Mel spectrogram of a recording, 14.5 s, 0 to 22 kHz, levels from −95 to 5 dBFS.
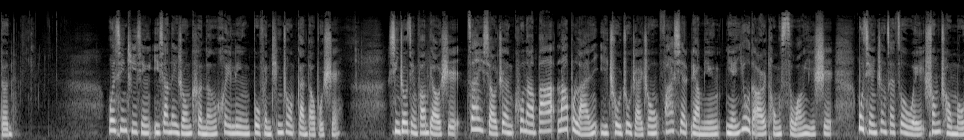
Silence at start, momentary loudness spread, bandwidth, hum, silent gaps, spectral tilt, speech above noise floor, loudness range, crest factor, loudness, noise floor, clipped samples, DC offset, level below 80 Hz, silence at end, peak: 0 s; 5 LU; 15 kHz; none; none; -6 dB/octave; 40 dB; 2 LU; 14 dB; -19 LUFS; -59 dBFS; under 0.1%; under 0.1%; -58 dBFS; 0 s; -6 dBFS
